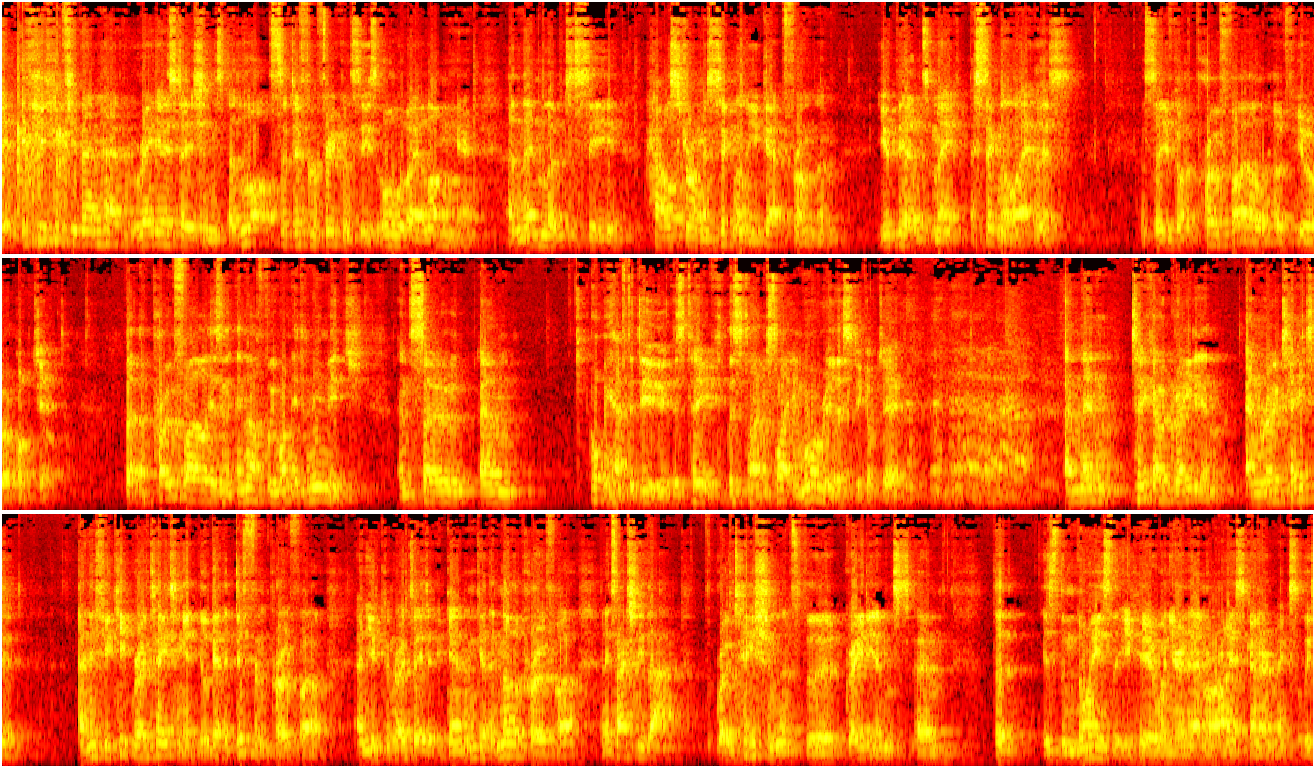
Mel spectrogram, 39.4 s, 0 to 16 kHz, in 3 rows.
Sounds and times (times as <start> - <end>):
Male speech, man speaking: 0.0 - 10.8, 11.4 - 13.8, 14.4 - 22.2, 23.7 - 39.3.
